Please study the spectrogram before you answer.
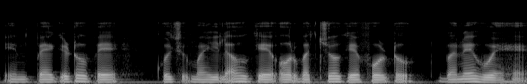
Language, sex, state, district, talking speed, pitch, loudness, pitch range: Hindi, male, Uttar Pradesh, Jyotiba Phule Nagar, 150 wpm, 115 Hz, -26 LUFS, 110-125 Hz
